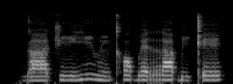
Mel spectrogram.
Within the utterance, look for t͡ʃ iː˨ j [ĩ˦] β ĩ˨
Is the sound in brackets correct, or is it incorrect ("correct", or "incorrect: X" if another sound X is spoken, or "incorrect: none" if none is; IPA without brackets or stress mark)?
incorrect: i˦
